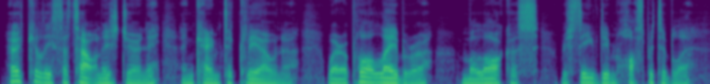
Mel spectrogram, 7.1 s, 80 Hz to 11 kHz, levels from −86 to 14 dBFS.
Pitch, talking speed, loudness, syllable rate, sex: 115 Hz, 150 wpm, -22 LUFS, 5.6 syllables/s, male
